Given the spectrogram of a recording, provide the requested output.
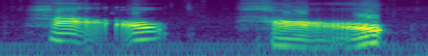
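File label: "hao3", Mandarin Chinese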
